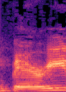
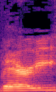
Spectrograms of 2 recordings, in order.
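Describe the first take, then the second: First: The word starts with a b sound. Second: The word starts with a v sound. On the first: The speaker calls it wrong. "he would say berry, like it wouldn't come out right" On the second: The speaker calls it right. "instead of saying very"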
